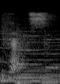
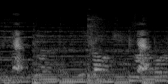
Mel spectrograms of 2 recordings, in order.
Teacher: The T sound is voiceless. It doesn't make your throat vibrate. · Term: voiceless S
